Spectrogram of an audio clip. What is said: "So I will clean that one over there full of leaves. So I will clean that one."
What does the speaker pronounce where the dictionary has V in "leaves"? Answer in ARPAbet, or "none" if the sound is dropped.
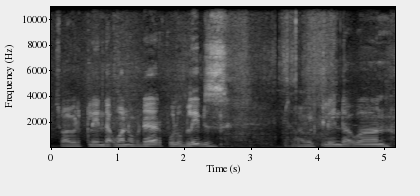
B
